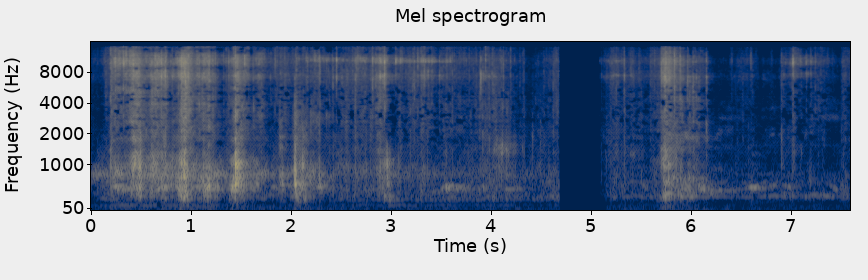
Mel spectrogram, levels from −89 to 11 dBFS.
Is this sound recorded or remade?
remade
